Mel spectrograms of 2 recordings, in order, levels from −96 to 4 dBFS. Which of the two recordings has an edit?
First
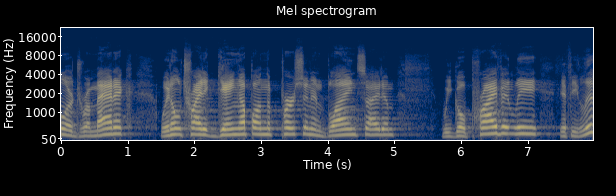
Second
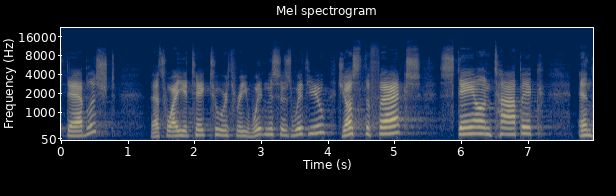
second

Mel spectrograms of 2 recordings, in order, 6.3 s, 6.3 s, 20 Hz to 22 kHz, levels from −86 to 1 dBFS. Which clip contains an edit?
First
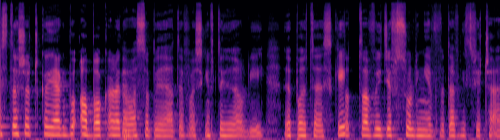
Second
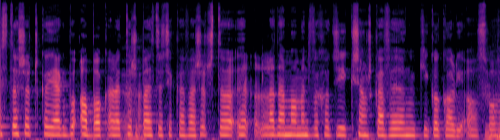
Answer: first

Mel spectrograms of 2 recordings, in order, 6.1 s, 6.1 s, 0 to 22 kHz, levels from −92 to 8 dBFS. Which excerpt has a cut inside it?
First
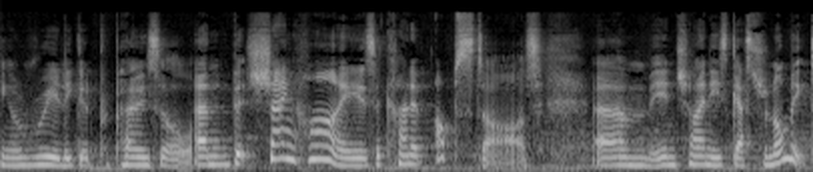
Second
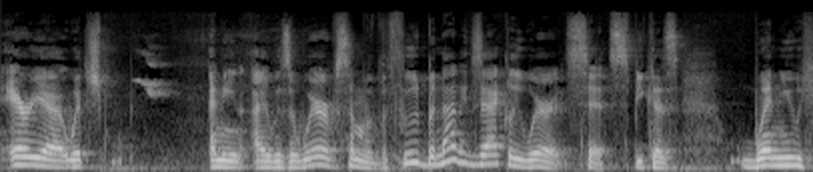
first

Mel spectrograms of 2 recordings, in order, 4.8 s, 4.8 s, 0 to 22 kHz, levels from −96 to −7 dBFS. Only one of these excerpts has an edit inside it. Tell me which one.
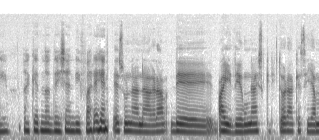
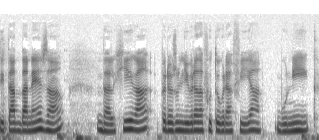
first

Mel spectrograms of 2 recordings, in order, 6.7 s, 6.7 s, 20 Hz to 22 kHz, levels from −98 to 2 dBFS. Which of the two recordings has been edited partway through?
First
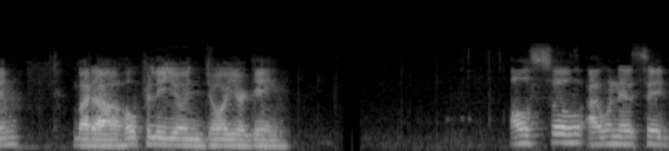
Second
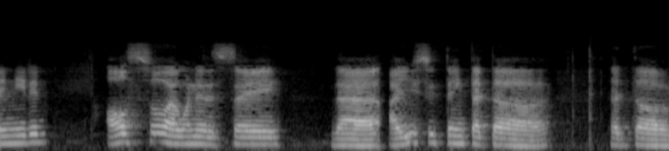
second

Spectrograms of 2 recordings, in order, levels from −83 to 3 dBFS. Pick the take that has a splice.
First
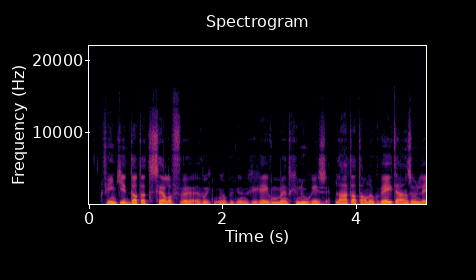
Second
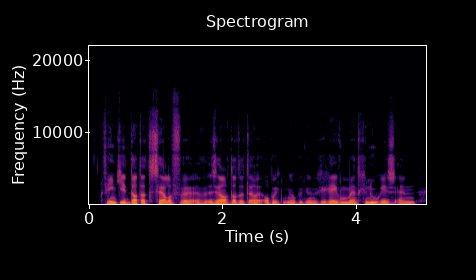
first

